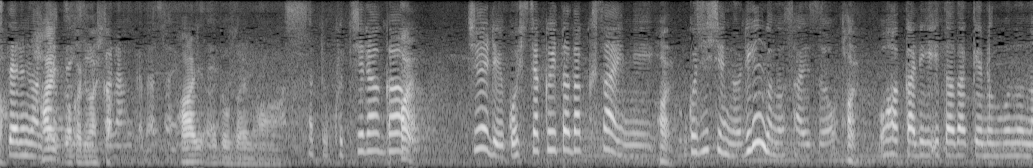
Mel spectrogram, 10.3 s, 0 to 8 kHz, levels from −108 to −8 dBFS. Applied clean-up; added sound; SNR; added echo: none; none; none; none.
